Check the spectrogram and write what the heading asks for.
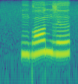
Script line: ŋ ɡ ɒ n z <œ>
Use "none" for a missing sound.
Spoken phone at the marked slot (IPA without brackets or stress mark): ə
